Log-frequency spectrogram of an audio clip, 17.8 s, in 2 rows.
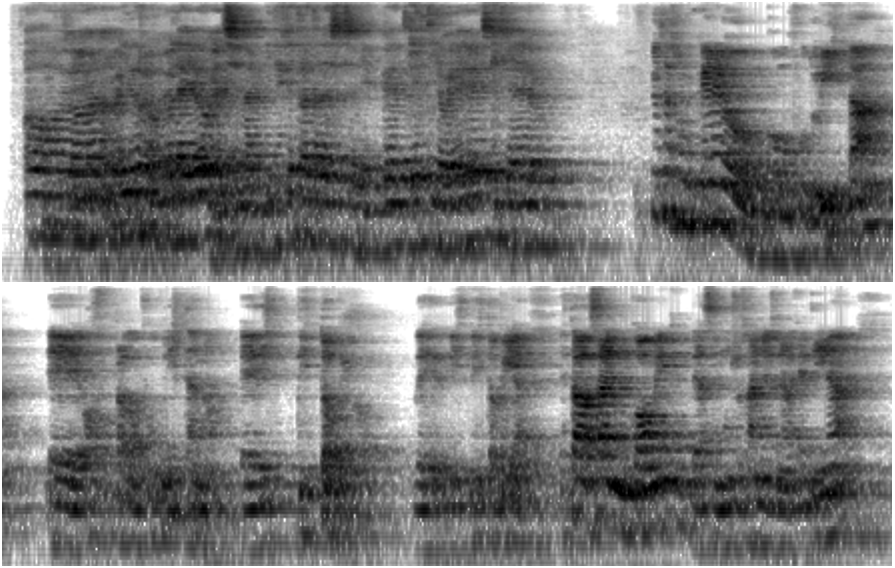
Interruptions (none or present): present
